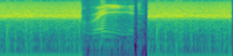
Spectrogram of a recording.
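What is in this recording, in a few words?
"read", American English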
